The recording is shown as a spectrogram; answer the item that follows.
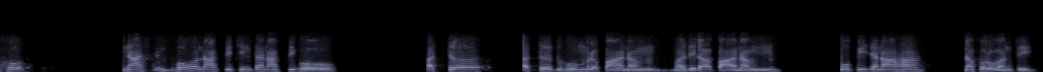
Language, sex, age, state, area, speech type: Sanskrit, male, 18-30, Uttar Pradesh, rural, conversation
